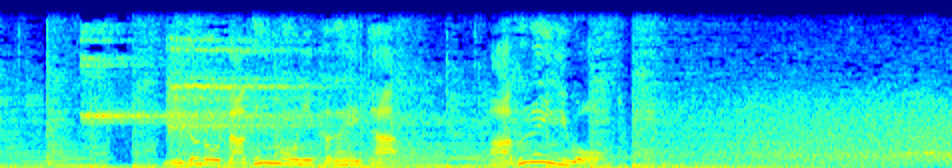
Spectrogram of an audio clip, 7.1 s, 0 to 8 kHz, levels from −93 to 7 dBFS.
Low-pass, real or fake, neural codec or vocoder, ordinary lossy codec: 7.2 kHz; real; none; none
